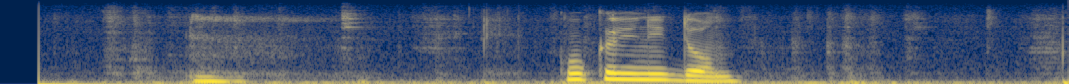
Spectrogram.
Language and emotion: Russian, neutral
